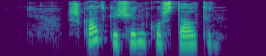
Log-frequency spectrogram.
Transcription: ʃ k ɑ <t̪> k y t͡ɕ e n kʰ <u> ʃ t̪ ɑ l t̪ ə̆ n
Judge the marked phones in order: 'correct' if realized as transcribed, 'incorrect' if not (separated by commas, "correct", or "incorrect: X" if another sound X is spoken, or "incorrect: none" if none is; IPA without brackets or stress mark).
correct, incorrect: o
